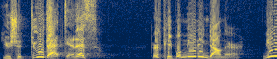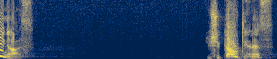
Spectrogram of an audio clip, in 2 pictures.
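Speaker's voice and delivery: high and loud, bossing Dennis; pushy know-it-all. Acted. Churchgoer pressing Dennis to go to Sardis, high and bossy. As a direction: lean in and tell him what God said.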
